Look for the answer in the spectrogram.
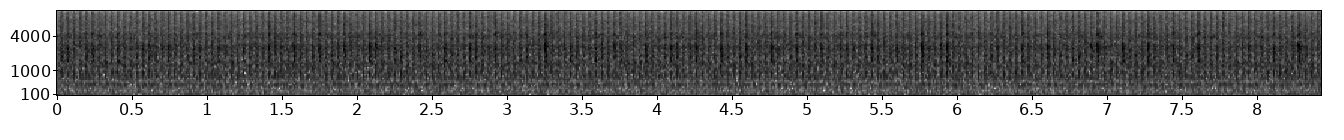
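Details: New 1KZ-T diesel engine idling: uneven, sharp metallic ticking roughly two per second on top of the clatter. Engine knocking at idle, origin unknown.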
